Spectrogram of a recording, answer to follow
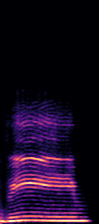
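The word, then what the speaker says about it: दैवीम्: बड़ी ई की मात्रा अब यहां पर क्या है वन का है भ भालू के बदले व वन का लगाना है लेकिन वीम बड़ी ई की मात्रा देनी है सिंपल है ठीक है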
